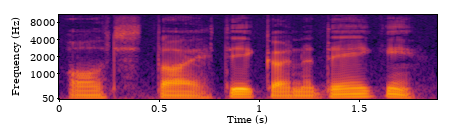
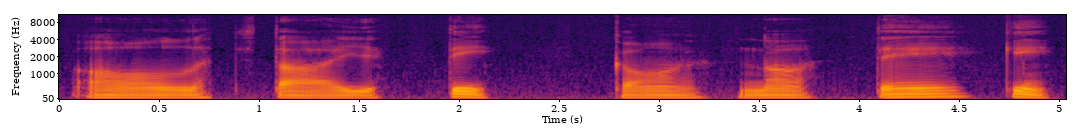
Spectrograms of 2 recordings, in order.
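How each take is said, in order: First: Said in the usual way. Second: "All style T. Gon no te ki" in long separate syllables; slow syllable-by-syllable. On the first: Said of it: "say 'em a little bit faster". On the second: Shown as a demonstration. Teacher putting the parts together, slow syllable-by-syllable. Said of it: "practice and go slow".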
